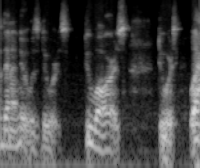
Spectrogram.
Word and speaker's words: Dewar's: people get very defensive i always used to pronounce it do wars do ours yeah i didn't know what it was either but i i saw people saying doers and then i saw some videos produced by doers so then i knew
